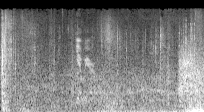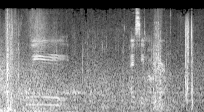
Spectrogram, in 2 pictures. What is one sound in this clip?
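A glider's wings flutter in the wind.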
